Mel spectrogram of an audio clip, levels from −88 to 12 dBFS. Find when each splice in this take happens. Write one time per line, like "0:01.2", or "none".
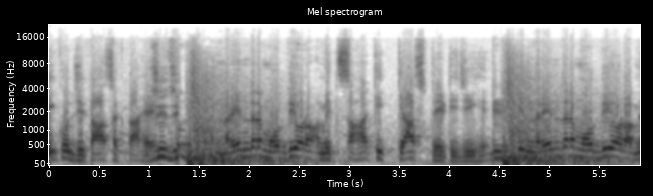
0:01.3
0:04.4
